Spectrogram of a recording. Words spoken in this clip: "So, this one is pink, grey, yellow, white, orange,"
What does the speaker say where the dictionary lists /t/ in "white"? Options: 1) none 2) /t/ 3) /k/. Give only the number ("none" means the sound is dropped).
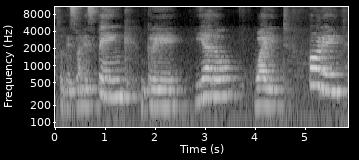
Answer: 2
